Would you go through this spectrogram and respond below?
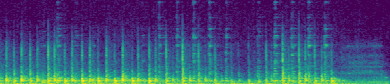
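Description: A knife chops rapidly and steadily on a cutting board during shrimp and snow peas preparation, many close, evenly spaced knocks that continue for several seconds without talking.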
